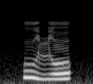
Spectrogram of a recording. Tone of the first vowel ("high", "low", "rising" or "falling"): falling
